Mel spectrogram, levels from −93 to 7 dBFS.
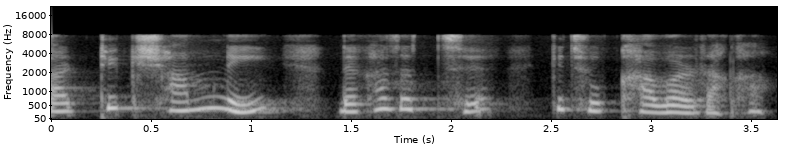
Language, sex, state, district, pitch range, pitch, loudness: Bengali, female, Tripura, West Tripura, 280-365 Hz, 310 Hz, -18 LUFS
